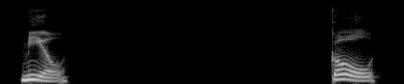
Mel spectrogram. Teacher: the English L at the end of a syllable is pronounced with the tongue staying in contact, not snapping off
